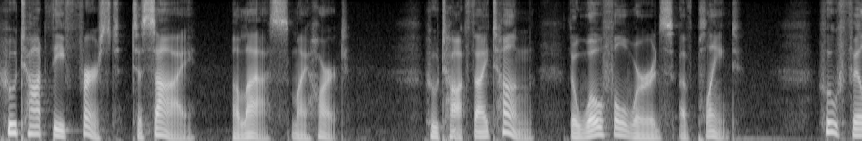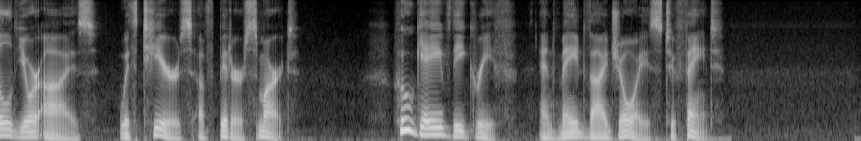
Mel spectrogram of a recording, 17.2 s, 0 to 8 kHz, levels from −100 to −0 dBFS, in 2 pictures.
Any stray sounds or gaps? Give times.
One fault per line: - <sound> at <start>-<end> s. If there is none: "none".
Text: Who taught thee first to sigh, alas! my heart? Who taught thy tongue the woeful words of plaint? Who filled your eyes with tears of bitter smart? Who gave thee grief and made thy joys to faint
none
